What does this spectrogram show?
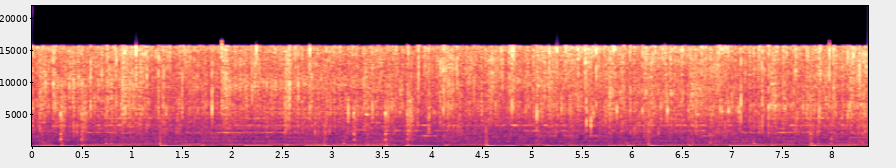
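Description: Diced vegetables frying in a hot wok, a steady sizzle with fine crackling, over background music with a bass line.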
